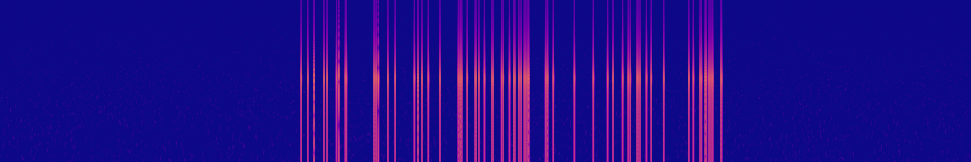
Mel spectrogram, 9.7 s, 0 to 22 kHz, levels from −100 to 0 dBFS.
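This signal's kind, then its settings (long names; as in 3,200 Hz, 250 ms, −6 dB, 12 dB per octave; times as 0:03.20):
Geiger counter clicks 18 per second −16.5 dBFS 4.26 s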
